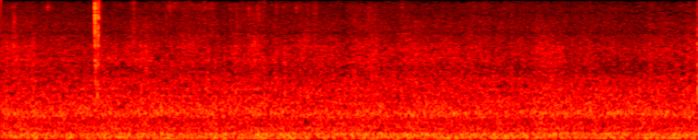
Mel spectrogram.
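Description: Steady low rumble of a vehicle driving at road speed, engine and tyre noise heard from inside the cabin of the following car, with a faint click about a second in.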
